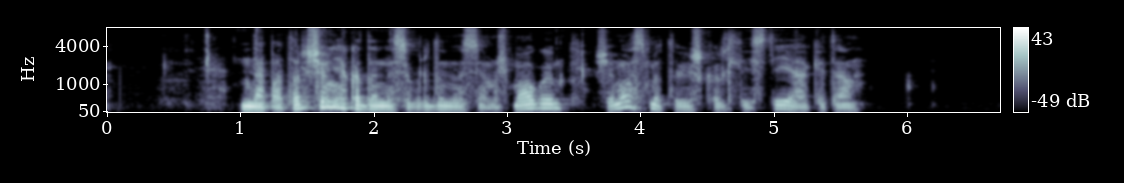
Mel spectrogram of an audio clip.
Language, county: Lithuanian, Vilnius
